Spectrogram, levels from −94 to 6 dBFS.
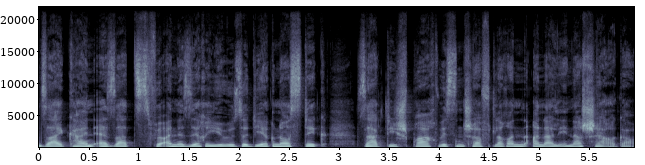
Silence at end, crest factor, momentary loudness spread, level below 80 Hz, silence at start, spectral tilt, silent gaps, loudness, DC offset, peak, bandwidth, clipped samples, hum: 0 s; 14 dB; 4 LU; -70 dBFS; 0 s; -5 dB/octave; none; -26 LUFS; under 0.1%; -12 dBFS; 18.5 kHz; under 0.1%; none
